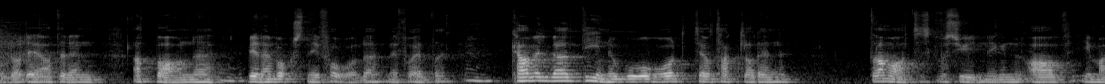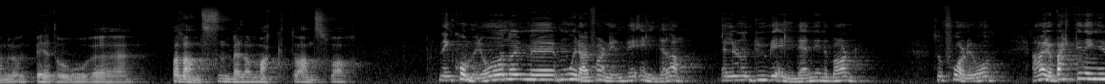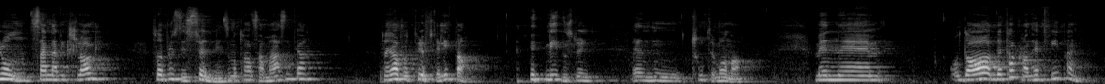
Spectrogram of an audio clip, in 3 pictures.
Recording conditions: large echoing room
